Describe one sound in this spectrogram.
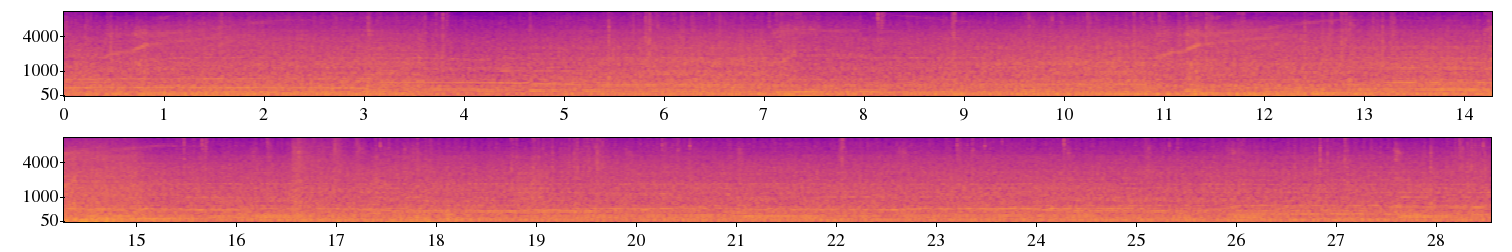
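A heavy truck engine rumbles and strains steadily.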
